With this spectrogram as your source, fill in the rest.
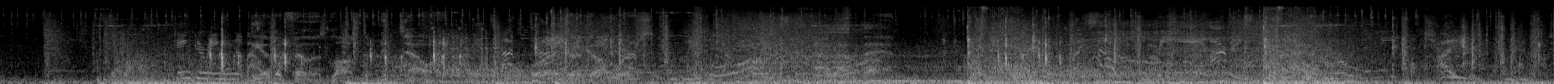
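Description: Video game battle effects crackle and boom.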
